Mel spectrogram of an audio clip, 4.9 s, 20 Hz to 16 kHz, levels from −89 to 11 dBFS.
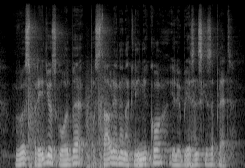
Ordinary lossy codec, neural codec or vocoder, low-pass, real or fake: none; vocoder, 44.1 kHz, 128 mel bands every 256 samples, BigVGAN v2; 14.4 kHz; fake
